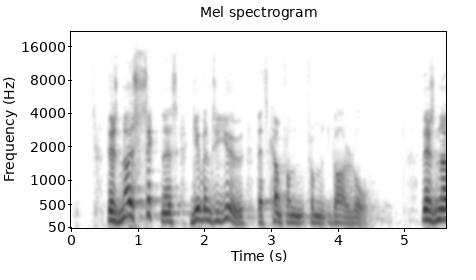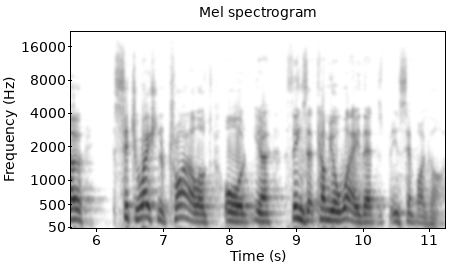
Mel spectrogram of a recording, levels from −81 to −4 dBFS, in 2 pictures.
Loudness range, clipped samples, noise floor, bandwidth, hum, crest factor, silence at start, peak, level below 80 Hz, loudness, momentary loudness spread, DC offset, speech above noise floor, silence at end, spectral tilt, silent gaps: 7 LU; under 0.1%; -65 dBFS; 16 kHz; none; 14 dB; 0.55 s; -12 dBFS; -60 dBFS; -26 LUFS; 12 LU; under 0.1%; 39 dB; 0.05 s; -6 dB/octave; none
